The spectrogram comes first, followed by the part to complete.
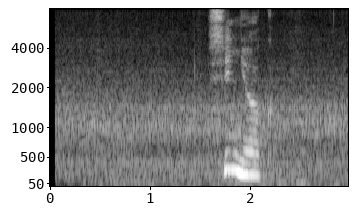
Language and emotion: Russian, neutral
